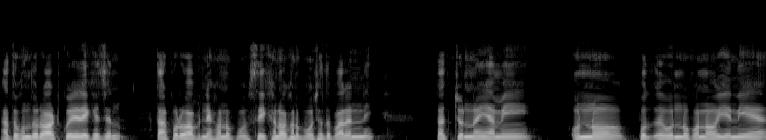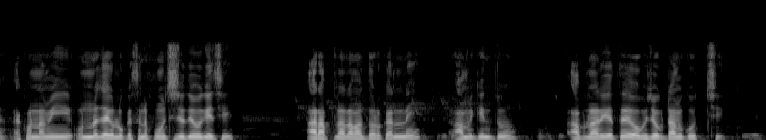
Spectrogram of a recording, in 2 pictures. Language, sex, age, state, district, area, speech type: Bengali, male, 18-30, West Bengal, Uttar Dinajpur, urban, spontaneous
